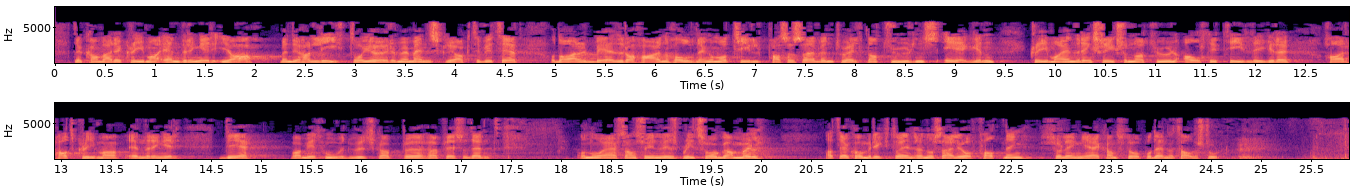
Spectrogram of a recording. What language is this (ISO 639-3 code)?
nob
